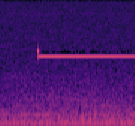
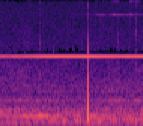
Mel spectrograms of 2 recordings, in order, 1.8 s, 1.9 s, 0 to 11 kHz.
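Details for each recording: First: Old water level indicator lowered into 40 feet of Geoprobe rod during SP22-ISP groundwater sampling: quiet, then a sudden steady high-pitched beep holds as the probe touches about two inches of fluid at the rod bottom. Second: so this is our old water level indicator here and probably as you can hear it beeps when we hit the water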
